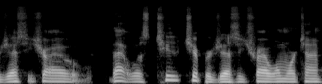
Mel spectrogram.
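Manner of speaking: ordinary talk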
